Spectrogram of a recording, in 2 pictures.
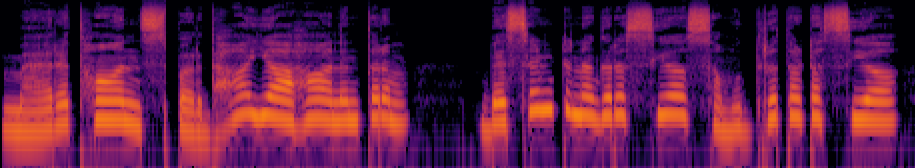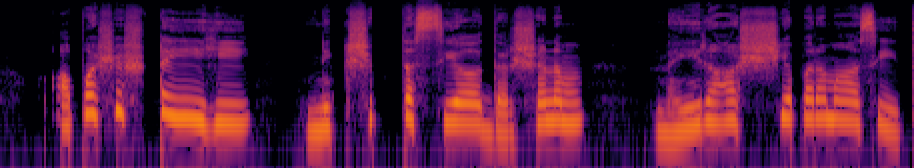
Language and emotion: Sanskrit, sad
